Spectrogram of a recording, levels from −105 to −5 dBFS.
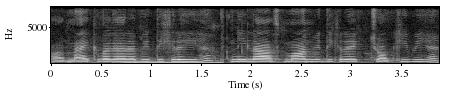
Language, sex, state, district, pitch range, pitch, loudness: Hindi, male, Bihar, Muzaffarpur, 220-245 Hz, 230 Hz, -29 LUFS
